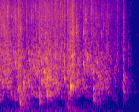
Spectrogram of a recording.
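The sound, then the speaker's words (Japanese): Bathwater in a tub sloshes and splashes in short, irregular bursts as hands push the bath foam aside, with soft bubbly crackles between the swishes. “泡どかす。邪魔邪魔。”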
